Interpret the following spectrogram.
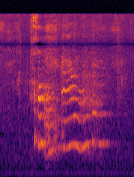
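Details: Cassie, a household dog begging for her owners' food, lets out a single drawn-out whimper that starts high, drops, then holds a wavering tone for over a second indoors.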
